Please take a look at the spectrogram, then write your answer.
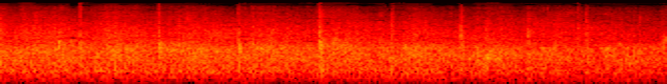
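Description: A crowd claps steadily and densely for a few seconds, the applause close and fairly loud with no single claps standing out and no voices on top.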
